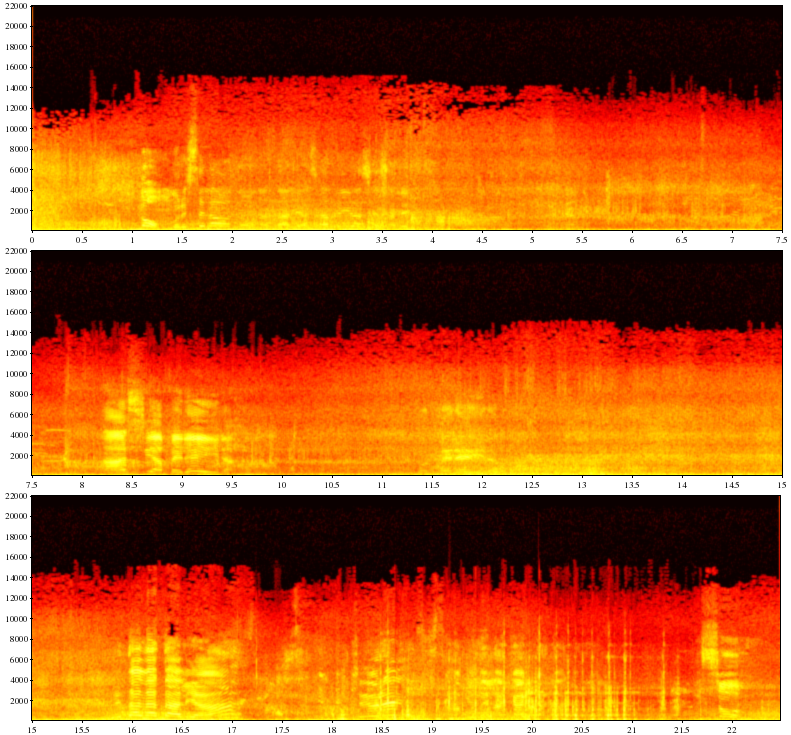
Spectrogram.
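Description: A woman talks and laughs close by, her voice partly buried by the wind.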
